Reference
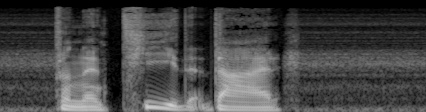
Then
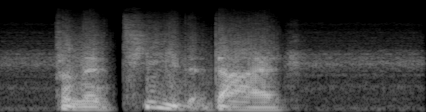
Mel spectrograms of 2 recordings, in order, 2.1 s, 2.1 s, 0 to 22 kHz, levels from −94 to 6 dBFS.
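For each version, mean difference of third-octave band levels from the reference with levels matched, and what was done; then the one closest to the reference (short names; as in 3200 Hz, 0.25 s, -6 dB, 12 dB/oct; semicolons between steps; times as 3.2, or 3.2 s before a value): 5.0 dB: companded quantiser 4-bit; BPF 160–3500 Hz; on a send: early reflections 13 ms -5.5 dB, 45 ms -13 dB; on the sum: gain -2.5 dB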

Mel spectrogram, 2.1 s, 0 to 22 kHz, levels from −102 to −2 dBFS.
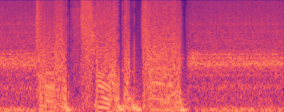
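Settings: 16.5 dB: zero-crossing step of -28.5 dBFS; in parallel at -2 dB: compressor 10:1, threshold -29 dBFS, peak gain reduction 16.5 dB; on the sum: wrapped overs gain 18 dB; gain +5.5 dB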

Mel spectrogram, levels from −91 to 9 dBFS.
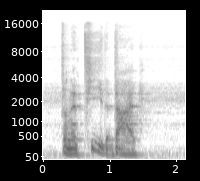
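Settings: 2.5 dB: resonator 82 Hz, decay 0.47 s, harmonics odd, mix 70%; thinning echo 76 ms, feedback 65%, high-pass 610 Hz, level -21 dB; ensemble effect; gain -6 dB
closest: third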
